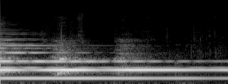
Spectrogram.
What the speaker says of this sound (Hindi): यहाँ पे ये बड़ी घंटी लगी हुई है,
